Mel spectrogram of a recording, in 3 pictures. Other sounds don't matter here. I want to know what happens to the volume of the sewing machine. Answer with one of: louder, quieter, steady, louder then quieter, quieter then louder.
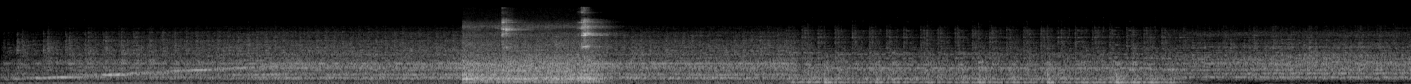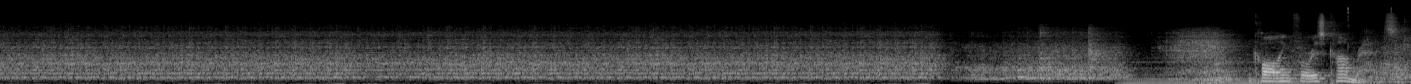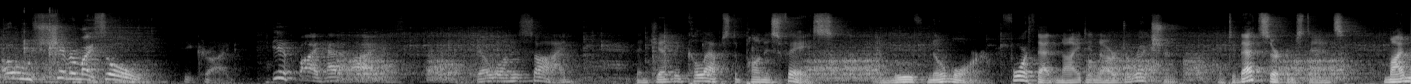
steady.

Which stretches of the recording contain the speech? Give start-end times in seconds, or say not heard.
26.6-42.2.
